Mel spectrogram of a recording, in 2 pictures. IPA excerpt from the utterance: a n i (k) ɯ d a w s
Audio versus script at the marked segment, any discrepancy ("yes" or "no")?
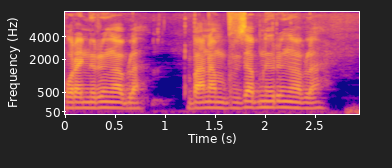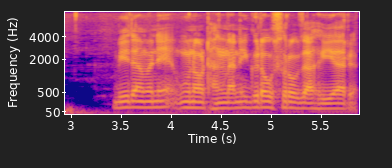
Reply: yes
